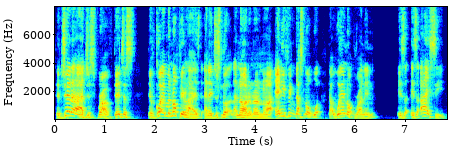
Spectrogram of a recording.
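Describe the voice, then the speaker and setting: A man with a London accent and a slightly high voice co-hosts a casual fan debate. His pitch moves in a very lively way. He talks in emphatic slang and often repeats a phrase to drive it home. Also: a little fast. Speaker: co-host of a fan talk show.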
